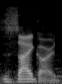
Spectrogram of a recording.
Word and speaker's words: Zygarde: It's Zygarde, like zygote.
